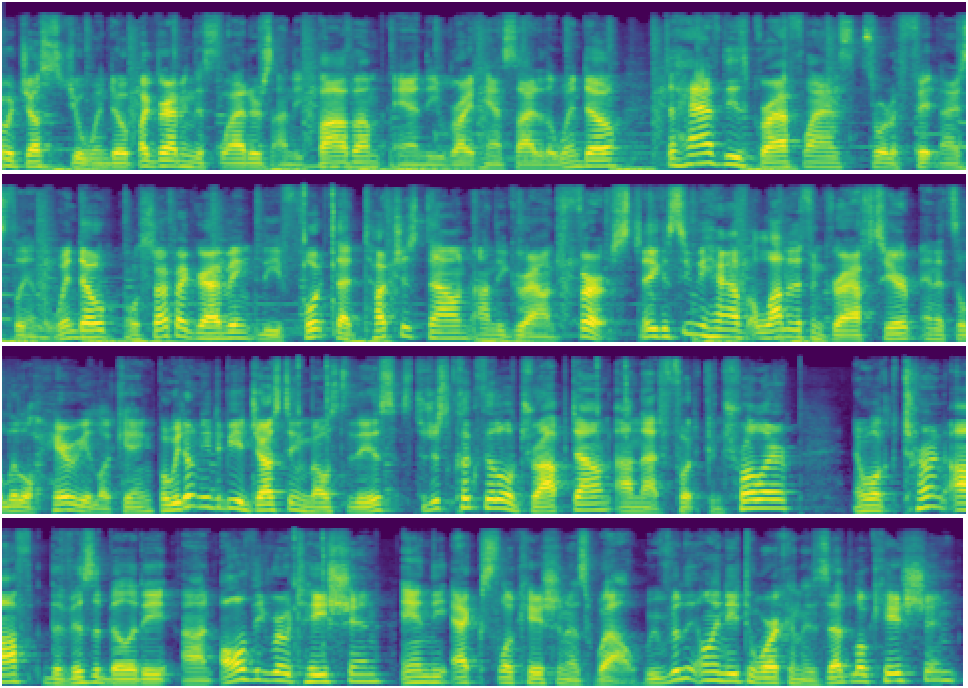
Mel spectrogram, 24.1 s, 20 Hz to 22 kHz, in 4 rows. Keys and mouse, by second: 1.5-2.5 drag, 4.1 n, 5.4 click, 8.0 click, 9.3 KP_1, 9.3 g, 9.3 y, 9.6 z, 10.9 Escape, 11.3 x, 14.1 click, 15.8 click, 19.8 click, 22.2 click, 22.9 click.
